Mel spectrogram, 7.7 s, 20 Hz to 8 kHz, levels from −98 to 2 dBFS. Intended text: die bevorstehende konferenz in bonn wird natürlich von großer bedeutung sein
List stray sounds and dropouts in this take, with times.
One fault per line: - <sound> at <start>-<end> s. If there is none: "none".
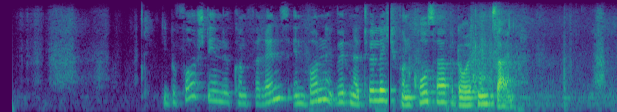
- dropout at 4.8-4.9 s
